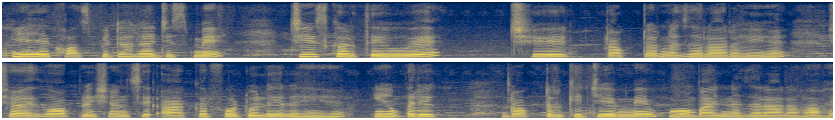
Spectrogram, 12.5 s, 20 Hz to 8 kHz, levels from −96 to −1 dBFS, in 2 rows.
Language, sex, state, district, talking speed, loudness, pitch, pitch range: Hindi, female, Maharashtra, Solapur, 165 wpm, -15 LUFS, 230 Hz, 220-240 Hz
